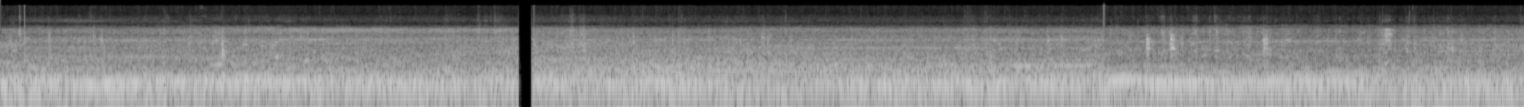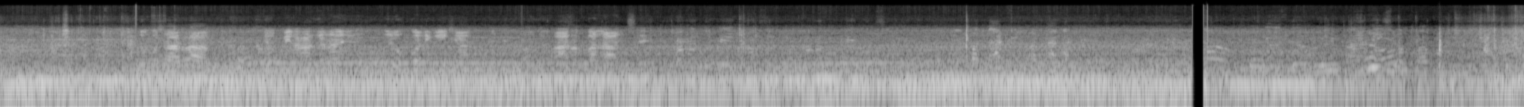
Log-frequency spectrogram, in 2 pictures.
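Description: A vehicle's engine running steadily with road noise, heard from inside the moving vehicle.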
